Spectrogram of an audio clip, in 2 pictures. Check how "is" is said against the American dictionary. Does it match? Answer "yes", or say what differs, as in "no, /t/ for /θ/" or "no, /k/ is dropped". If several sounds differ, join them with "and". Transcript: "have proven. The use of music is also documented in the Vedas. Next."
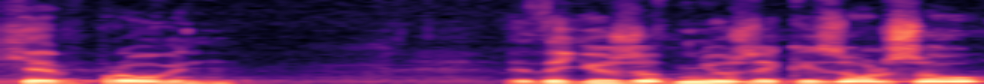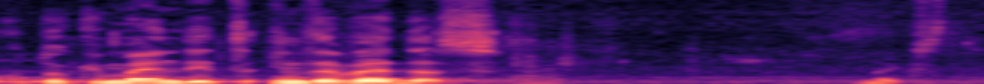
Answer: yes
